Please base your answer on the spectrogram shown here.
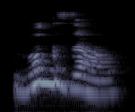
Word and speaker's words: вокзал: з с г т вокзал пишемо букву к а чуємо звук Ґ просьба звук з бо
